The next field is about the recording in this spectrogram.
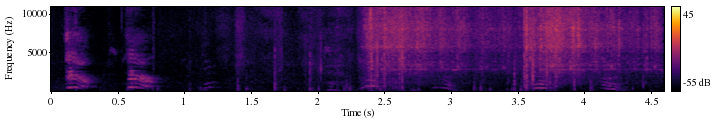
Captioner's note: grunting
